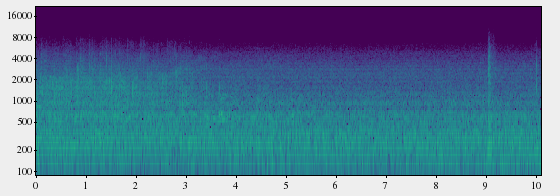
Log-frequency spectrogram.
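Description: Steady background noise of an outdoor archery range with faint murmuring voices, broken about nine seconds in by a single short, sharp snap: a recurve bow being shot.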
